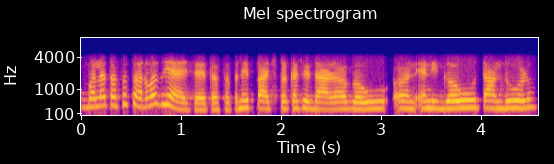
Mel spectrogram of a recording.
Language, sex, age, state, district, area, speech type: Marathi, female, 18-30, Maharashtra, Nagpur, urban, conversation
